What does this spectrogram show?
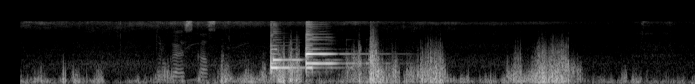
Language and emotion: Russian, neutral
